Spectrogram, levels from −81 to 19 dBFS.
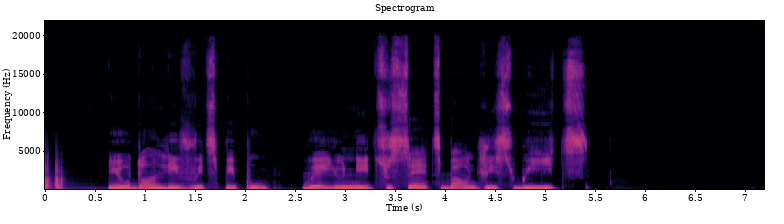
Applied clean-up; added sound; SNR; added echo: neural mask model RNNoise.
